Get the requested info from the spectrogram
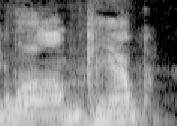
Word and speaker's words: Blomkamp: Did I say his name right? – Blomkamp.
